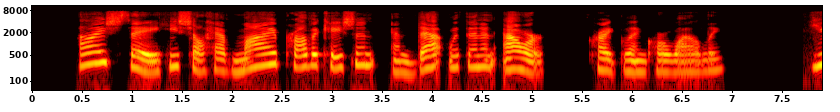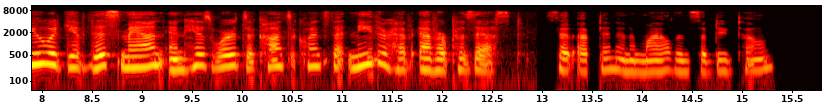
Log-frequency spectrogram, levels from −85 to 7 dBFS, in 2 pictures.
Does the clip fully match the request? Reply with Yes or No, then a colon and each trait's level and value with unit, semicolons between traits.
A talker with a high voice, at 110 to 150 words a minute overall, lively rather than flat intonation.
Yes: high, 210 Hz; average, 145 wpm; wide, 5.7 semitones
